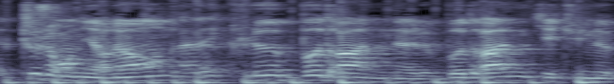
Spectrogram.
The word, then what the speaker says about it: bodhrán: Et si on veut être précis, on pourra le prononcer à la mode gaélique, à savoir bodhran.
